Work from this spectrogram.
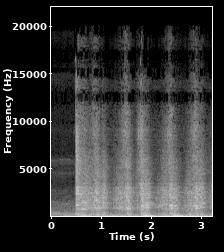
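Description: A low-mileage Buick T Type cranks and fires up on a weak, just-charged battery, a loud close engine start with a rough rhythmic churn settling into a steady idle, no talk.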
